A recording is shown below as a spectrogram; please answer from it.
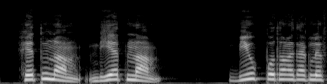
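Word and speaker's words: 베트남: থিউত প্রথমে থাকলে থ, উ রাষ্ট্র থু, ইয়ং উপরে থাকলে ইয়ং এর উচ্চারণ হয় না, আ নিয়ন নিচে থাকলে তার আন। থুয়ান। ফেতুনাম ভিয়েতনাম।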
